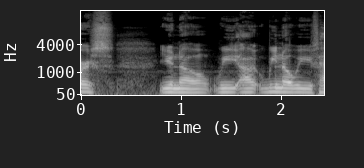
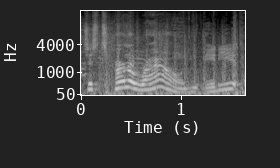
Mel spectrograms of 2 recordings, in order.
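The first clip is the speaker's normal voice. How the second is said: frustrated yell; 11 semitones higher than usual. Real, not acted. Yelling at enemy in game.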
